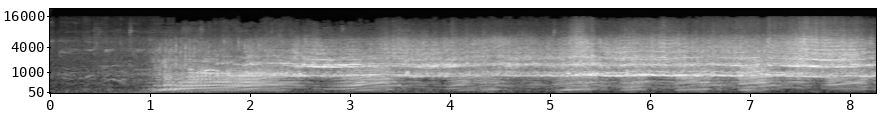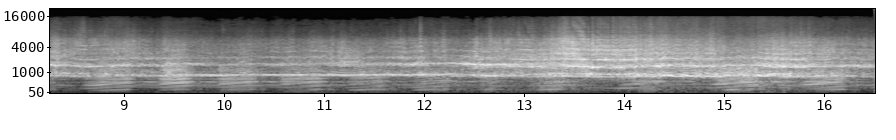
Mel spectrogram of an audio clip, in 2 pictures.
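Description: A car engine revs hard in quick, repeated bursts.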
